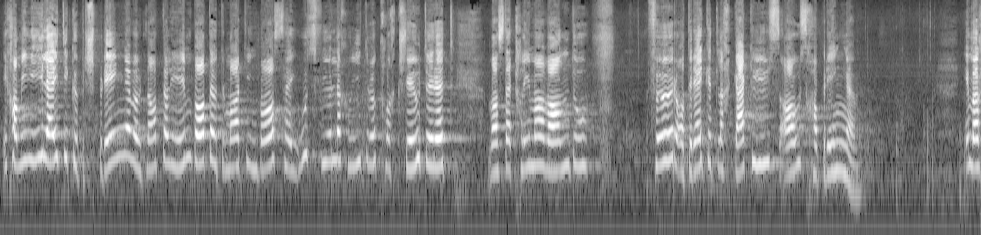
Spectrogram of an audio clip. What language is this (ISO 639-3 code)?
gsw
